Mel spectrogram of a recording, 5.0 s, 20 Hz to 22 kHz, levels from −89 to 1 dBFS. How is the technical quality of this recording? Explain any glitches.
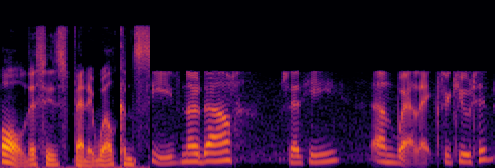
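The recording has one fault. From 1.49 s to the end, the input likely switched to a poorer device. After a 20 ms gap, the speech turns dull above 3.8 kHz, about 10 dB quieter, with new faint background noise.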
